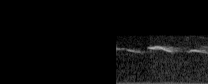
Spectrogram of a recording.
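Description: Dead silence for about the first second, then the outdoor sound cuts in with a steady hiss and a bird singing a short, clear, wavering whistled phrase.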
